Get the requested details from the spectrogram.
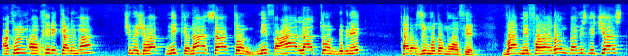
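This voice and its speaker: A man with a Tajik accent teaching a grammar lesson. He goes slowly, repeats words and spells them out letter by letter. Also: high-pitched, clear, resonant tone.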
